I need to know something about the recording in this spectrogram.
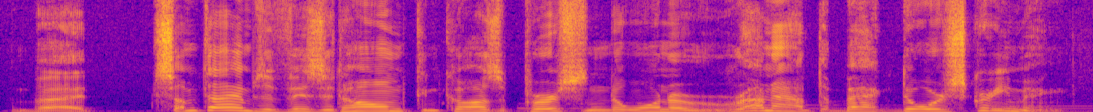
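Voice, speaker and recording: Wry gravelly male narrator. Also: high voice, sing-song, faint music behind. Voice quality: wry, measured. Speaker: narrator and host. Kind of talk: scripted radio drama narration.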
